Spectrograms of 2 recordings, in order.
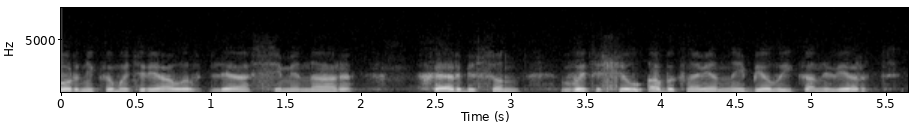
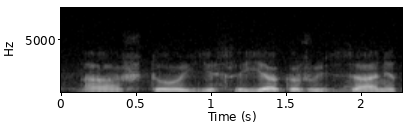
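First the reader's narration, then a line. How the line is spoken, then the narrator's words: Quiet question. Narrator (Russian): тихо спросил Митч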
